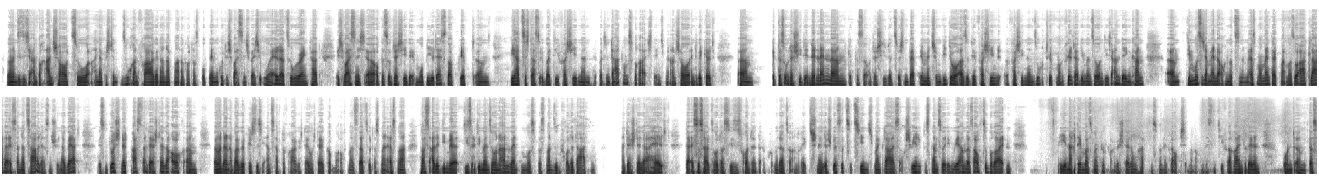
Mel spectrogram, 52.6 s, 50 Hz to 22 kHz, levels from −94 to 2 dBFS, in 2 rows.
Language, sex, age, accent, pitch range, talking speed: German, male, 30-49, German, 100-110 Hz, 215 wpm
